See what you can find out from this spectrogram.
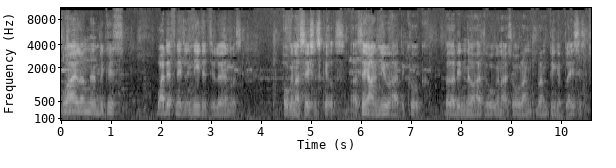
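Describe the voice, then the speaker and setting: Against music in the background and audible room echo, a man with a very deep, low pitch talks at a moderate pace with fairly even intonation. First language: not English. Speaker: chef. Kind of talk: interview. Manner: halting.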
